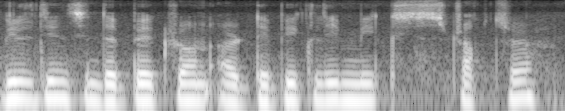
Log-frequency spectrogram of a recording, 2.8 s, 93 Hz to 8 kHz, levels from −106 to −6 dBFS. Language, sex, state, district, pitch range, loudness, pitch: English, male, Nagaland, Kohima, 140-155 Hz, -15 LUFS, 145 Hz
